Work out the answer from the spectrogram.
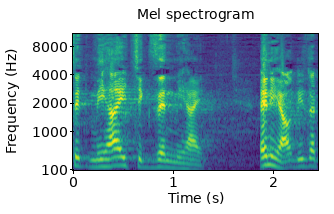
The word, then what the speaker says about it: Csikszentmihalyi: You pronounce it Mihai Csikszentmihalyi.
